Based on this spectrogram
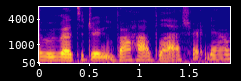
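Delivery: ordinary talk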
